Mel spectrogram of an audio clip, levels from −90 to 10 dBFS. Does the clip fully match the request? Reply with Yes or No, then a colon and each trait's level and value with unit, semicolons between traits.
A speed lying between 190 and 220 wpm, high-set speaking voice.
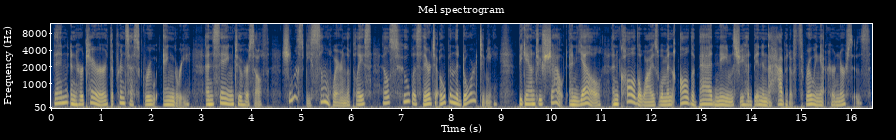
No: average, 195 wpm; medium, 175 Hz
